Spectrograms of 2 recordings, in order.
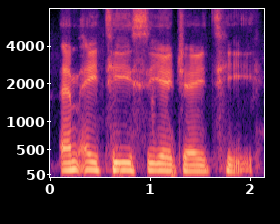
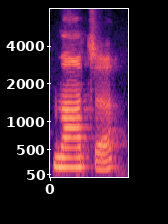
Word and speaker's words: matcha: Okay, somebody tell me how to pronounce what Natalie's asking on Instagram. It's M-A-T-C-H-A-T. Matcha.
